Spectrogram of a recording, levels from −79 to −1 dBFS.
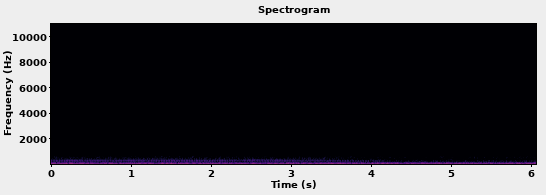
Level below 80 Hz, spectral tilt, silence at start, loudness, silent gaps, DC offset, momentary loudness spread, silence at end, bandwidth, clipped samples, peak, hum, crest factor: -54 dBFS; -9.5 dB/octave; 0 s; -58 LUFS; none; under 0.1%; 2 LU; 0 s; 3.6 kHz; under 0.1%; -42 dBFS; none; 10 dB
